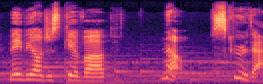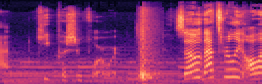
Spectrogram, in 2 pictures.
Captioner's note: swoosh sound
